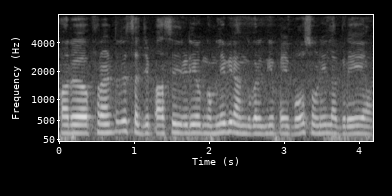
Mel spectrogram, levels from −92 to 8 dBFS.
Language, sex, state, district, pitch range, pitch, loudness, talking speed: Punjabi, female, Punjab, Kapurthala, 185-205 Hz, 195 Hz, -17 LUFS, 245 wpm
